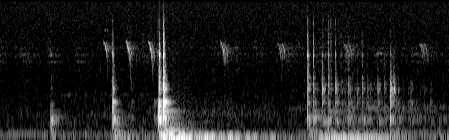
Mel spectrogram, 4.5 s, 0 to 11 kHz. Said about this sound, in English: Giving alarms and toots now. There's the alternate type 2 call. Alternate.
